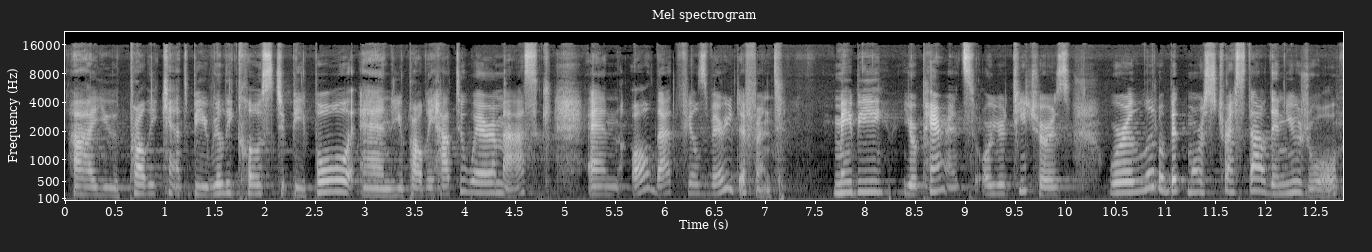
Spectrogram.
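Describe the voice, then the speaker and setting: A woman whose first language is French, a choir director, gives a gentle children's message in church. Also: medium pitch, normal speed. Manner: warm, simple storytelling to children. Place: church sanctuary. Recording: long reverb of a church sanctuary.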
